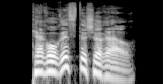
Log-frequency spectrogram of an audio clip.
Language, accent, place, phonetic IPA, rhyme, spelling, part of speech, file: German, Germany, Berlin, [ˌtɛʁoˈʁɪstɪʃəʁɐ], -ɪstɪʃəʁɐ, terroristischerer, adjective, De-terroristischerer.ogg
- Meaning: inflection of terroristisch: 1. strong/mixed nominative masculine singular comparative degree 2. strong genitive/dative feminine singular comparative degree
